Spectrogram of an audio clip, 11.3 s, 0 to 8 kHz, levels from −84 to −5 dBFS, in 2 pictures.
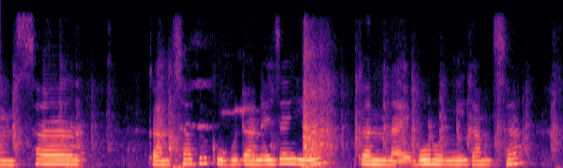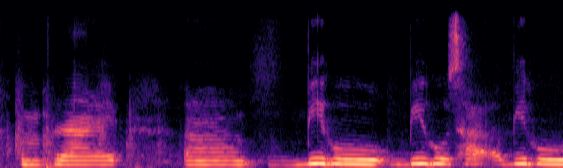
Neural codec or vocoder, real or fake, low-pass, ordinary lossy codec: codec, 16 kHz, 6 kbps, DAC; fake; 7.2 kHz; none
